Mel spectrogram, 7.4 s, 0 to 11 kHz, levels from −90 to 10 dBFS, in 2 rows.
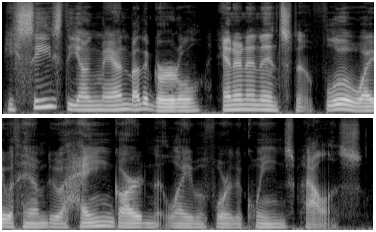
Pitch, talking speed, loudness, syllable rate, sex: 120 Hz, 210 wpm, -19 LUFS, 5.1 syllables/s, male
